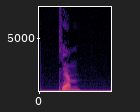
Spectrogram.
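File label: "thiem5", Teochew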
